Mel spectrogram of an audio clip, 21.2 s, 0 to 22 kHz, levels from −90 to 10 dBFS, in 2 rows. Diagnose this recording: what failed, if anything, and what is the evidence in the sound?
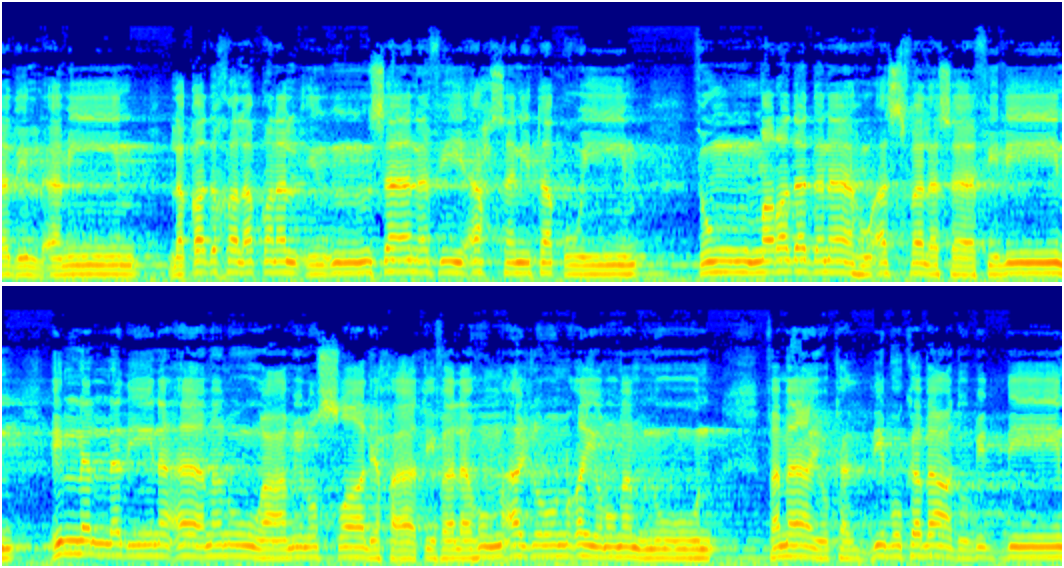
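Nothing failed here, as far as I can hear; the audio runs without any dropout, glitch or distortion that would point to a problem anywhere in the chain.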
